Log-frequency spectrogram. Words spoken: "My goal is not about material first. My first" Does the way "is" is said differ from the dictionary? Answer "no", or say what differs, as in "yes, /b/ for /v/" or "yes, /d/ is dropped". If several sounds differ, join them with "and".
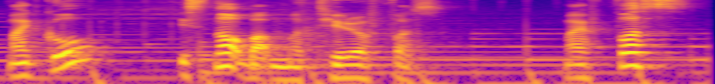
yes, /s/ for /z/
